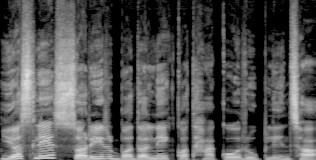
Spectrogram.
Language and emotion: Nepali, neutral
